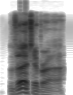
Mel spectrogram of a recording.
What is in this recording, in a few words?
"vertebra", British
